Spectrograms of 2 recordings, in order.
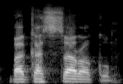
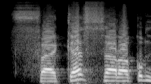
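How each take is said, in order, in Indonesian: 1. Konsonan pertama terdengar seperti b. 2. Konsonan pertama adalah f yang jelas, dengan hembusan napas.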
